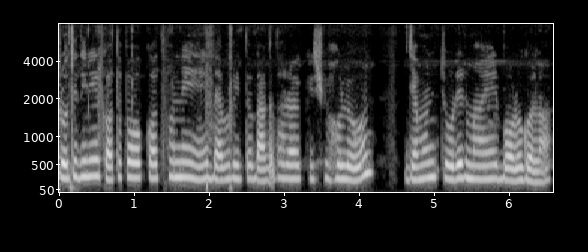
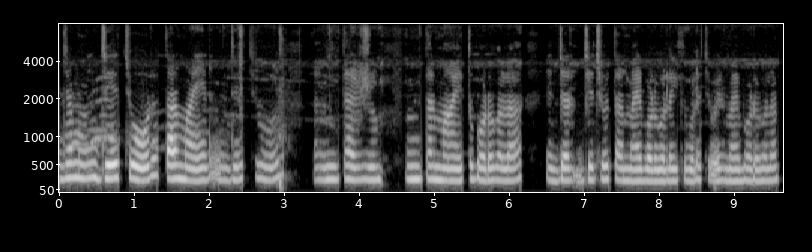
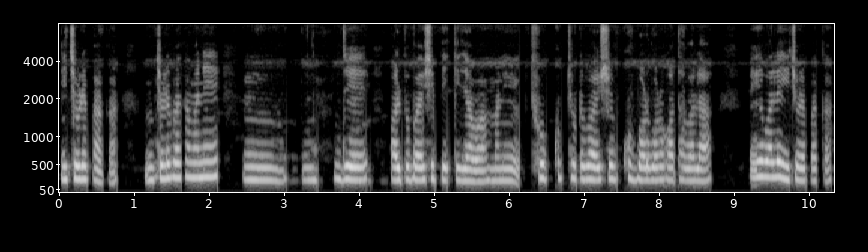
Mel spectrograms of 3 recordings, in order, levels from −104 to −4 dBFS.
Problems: constant background noise, background conversations at intervals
